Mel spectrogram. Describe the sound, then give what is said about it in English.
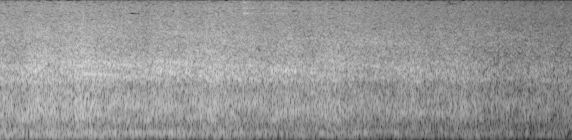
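A steady, broad rumble and hiss of two trains at a packed station platform, with people sheltering from the rain and a train delayed. The sound is fairly loud and continuous, easing slightly toward the end, with no distinct voices standing out. “So you had kind of a mixture of two trains.”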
